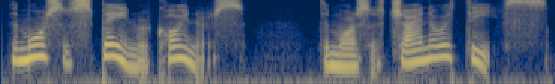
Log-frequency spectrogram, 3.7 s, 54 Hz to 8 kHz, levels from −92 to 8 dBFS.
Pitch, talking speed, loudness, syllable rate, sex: 220 Hz, 195 wpm, -22 LUFS, 5.6 syllables/s, female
